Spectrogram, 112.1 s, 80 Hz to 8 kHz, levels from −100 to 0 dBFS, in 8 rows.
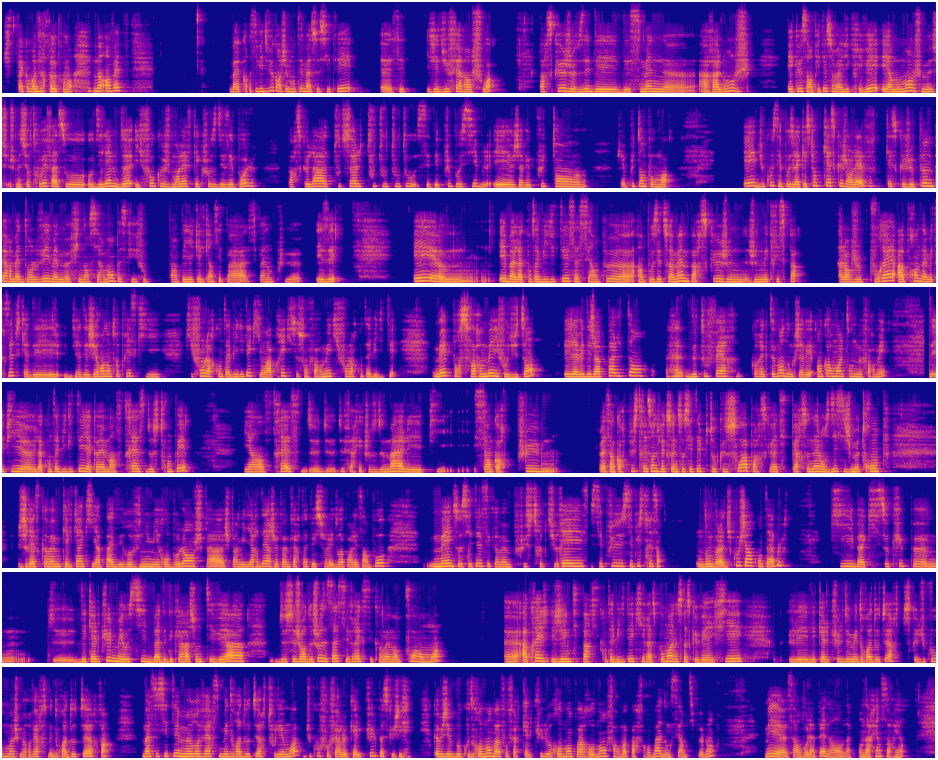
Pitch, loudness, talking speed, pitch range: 220 Hz, -20 LUFS, 235 wpm, 205-245 Hz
